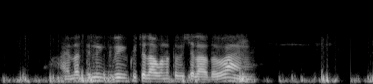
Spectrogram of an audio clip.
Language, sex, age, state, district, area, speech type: Santali, male, 18-30, Jharkhand, Pakur, rural, conversation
